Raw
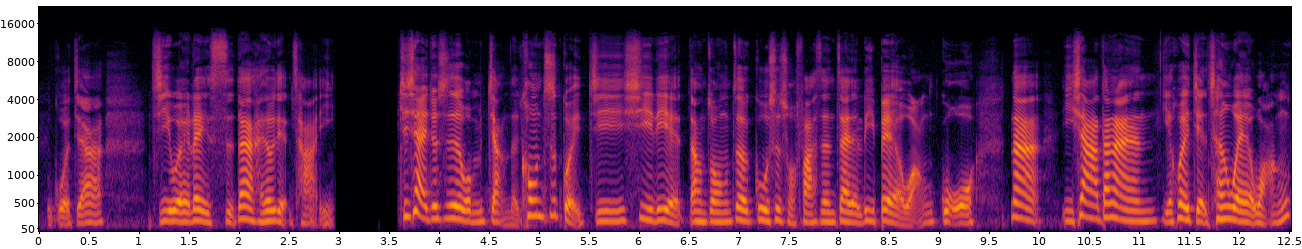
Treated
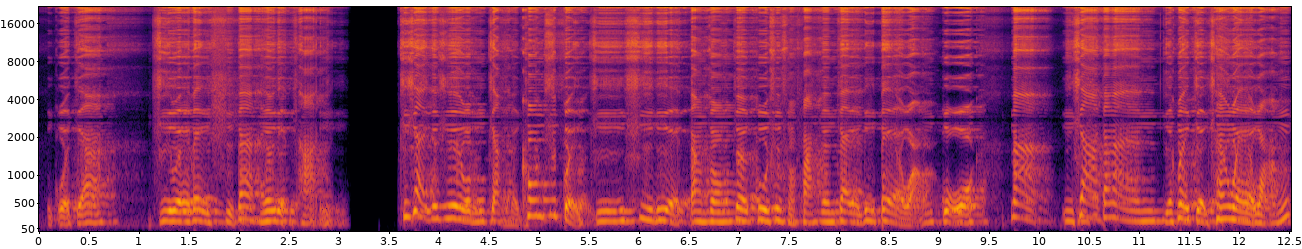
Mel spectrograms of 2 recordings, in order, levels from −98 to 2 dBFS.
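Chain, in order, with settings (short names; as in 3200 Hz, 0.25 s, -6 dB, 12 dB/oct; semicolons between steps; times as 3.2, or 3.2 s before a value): FFT order left unsorted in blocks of 16 samples; high shelf 7300 Hz +12 dB; compressor 10:1, threshold -17 dBFS, peak gain reduction 10.5 dB; non-linear reverb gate 0.17 s rising, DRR 10 dB; gain +3.5 dB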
